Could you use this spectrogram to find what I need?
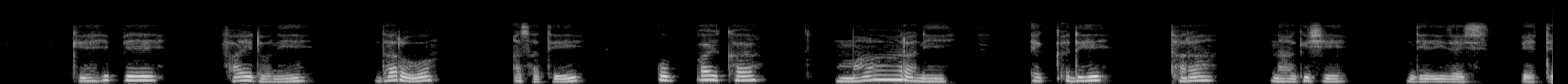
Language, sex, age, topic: Gamo, male, 25-35, government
